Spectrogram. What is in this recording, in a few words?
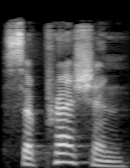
"suppression", en uk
